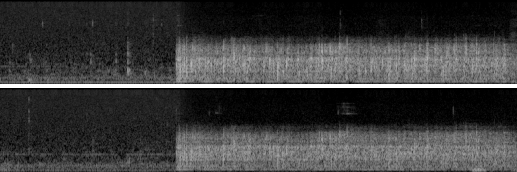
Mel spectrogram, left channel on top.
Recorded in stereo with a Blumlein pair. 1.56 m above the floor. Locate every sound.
1.8 s chopping: 15° left, 0.9 m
